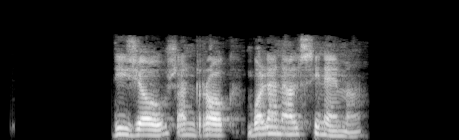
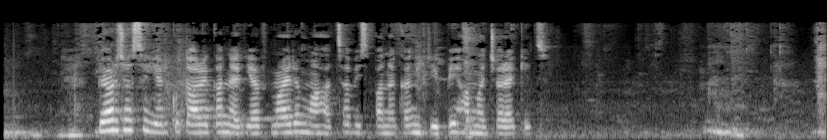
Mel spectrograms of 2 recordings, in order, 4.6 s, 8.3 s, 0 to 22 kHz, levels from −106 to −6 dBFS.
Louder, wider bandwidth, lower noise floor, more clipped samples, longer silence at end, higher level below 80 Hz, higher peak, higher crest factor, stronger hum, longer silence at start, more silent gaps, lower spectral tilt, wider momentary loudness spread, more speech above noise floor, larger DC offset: first, -18 LUFS vs -25 LUFS; second, 8 kHz vs 11.5 kHz; first, under -90 dBFS vs -56 dBFS; neither; first, 1 s vs 0 s; about the same, -62 dBFS vs -66 dBFS; first, 0 dBFS vs -6 dBFS; about the same, 20 dB vs 22 dB; neither; first, 1.15 s vs 0.05 s; neither; about the same, -4.5 dB/octave vs -3.5 dB/octave; second, 11 LU vs 19 LU; first, over 72 dB vs 31 dB; neither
